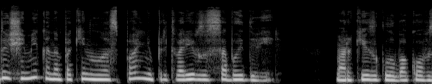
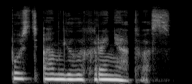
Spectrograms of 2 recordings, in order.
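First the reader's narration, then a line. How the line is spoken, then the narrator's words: Soft gentle voice. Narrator (Russian): Мариетта мягко произнесла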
